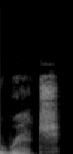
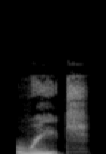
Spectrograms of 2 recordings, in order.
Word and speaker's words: rich: Our English adverbs do not terminate in mong, and we pronounce the ch as if there were a t before it. We say rich. Reach, remarked the foreign gentleman.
